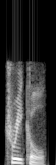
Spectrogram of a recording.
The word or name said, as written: treacle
